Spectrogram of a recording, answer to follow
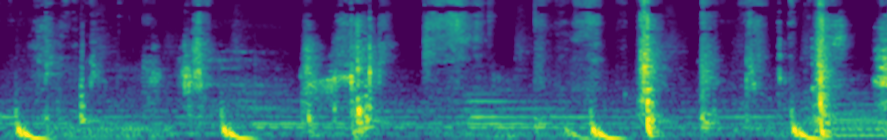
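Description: Soft background music with tarot cards being shuffled and handled, several short flicks and slaps of card on card.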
